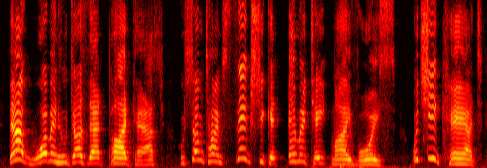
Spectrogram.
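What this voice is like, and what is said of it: Imitates another person's voice. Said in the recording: “I'm going to do a quick Judge Jeanine”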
